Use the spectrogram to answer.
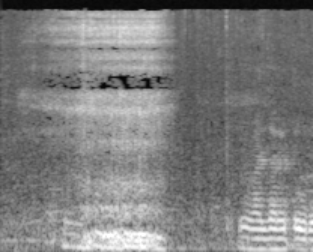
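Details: Child snoring while asleep: two loud, rough, buzzing snores on the in-breath with a quiet pause between them; ordinary snoring.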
